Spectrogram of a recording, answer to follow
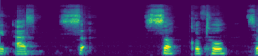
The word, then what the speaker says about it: Sokoto: Sokoto, it's not Sokoto. There's a glottal stop in the pronunciation of Sokoto.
